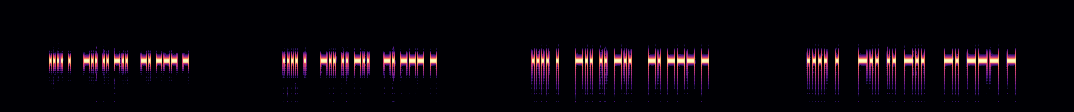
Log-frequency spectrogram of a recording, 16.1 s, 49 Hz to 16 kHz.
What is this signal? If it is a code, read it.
Morse code, heard as a keyed tone, about 33 wpm, 700 Hz. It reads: HE DID NOT HE DID NOT HE DID NOT HE DID NOT
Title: Speed-Racing - Sets of 3 Words 28wpm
